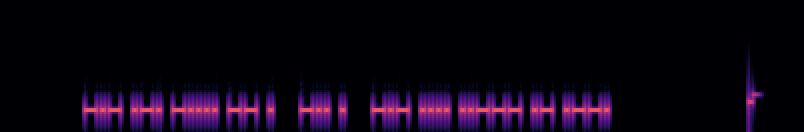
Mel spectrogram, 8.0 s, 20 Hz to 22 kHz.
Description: Morse code, heard as a keyed tone, about 32 wpm, 700 Hz. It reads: KR6ME DE KH2AP
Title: USA Callsign DE Callsign - 5 Characters - 30wpm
